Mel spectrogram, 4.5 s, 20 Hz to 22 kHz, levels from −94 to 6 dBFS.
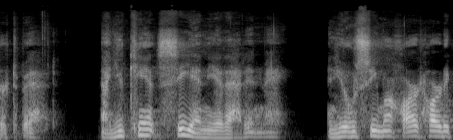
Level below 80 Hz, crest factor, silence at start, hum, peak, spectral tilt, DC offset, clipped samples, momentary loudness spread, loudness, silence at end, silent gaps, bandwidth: -64 dBFS; 20 dB; 0 s; none; -6 dBFS; -4 dB/octave; under 0.1%; under 0.1%; 12 LU; -25 LUFS; 0 s; none; 18 kHz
